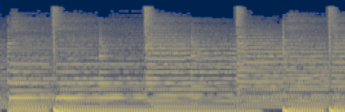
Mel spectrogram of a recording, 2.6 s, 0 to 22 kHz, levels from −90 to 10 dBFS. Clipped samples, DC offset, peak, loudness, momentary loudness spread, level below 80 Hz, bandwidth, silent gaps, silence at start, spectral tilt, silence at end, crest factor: under 0.1%; under 0.1%; 0 dBFS; -15 LUFS; 3 LU; -20 dBFS; 17 kHz; none; 0 s; -4 dB/octave; 0 s; 14 dB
